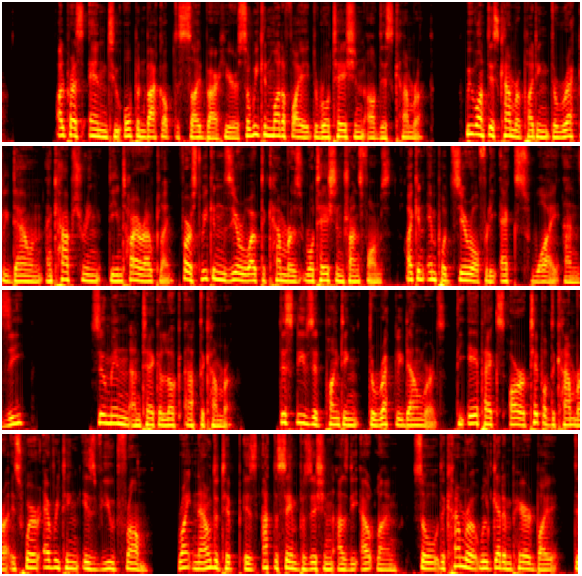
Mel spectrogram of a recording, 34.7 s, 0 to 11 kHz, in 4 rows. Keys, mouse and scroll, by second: 1.6 n, 9.1 scroll up 1, 9.8 middle click, 11.7-12.1 scroll down 2, 11.8 middle click, 13.5 click, 14.6-16.3 typing, 14.9 Tab, 15.4 Tab, 15.8 Tab, 16.7 Return, 18.5 scroll up 1, 19.4 scroll down 1, 19.5 middle click.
